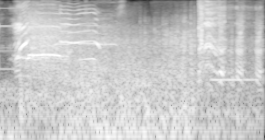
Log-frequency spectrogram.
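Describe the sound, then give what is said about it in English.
An escape pod crashes down with a loud, sustained rumbling roar, high whining tones sliding over it early on, then a fresh burst of crunching impact noise near the end. “Warning, impact detected.”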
